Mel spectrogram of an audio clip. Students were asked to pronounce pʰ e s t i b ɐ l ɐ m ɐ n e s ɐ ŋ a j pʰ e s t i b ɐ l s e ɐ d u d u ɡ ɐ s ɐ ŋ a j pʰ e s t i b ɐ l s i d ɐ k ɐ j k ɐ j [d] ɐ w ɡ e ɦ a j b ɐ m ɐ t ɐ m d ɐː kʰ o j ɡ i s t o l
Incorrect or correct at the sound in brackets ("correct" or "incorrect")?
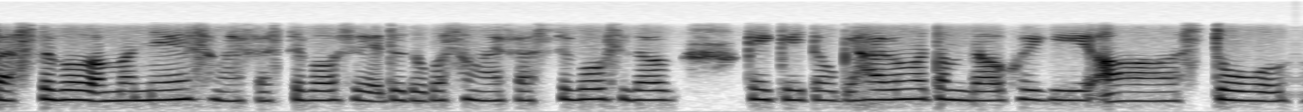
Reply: incorrect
